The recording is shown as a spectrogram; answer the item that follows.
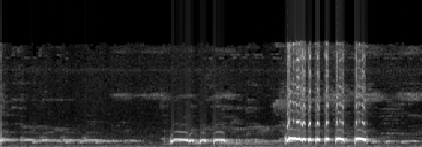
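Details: Zebra dove voicing a call that stirs other doves to reply; a faint steady coo gives way to a short soft rolling phrase, then a loud, rapid string of bubbling notes.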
